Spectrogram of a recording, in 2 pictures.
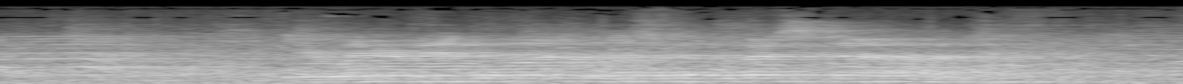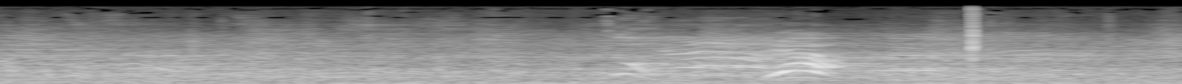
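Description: Spectators shout and cheer from the stands.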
